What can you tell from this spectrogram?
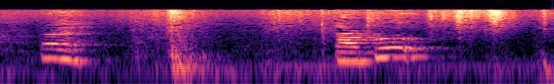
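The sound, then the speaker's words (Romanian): A wooden knock and scrape as a suitcase is shoved up onto a wardrobe, with a couple of short thuds while a person talks over it. “Suie-l pe dulap, trântorule.”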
